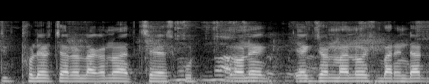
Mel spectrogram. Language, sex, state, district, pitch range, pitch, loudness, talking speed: Bengali, male, Tripura, West Tripura, 145-150 Hz, 145 Hz, -16 LUFS, 125 wpm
